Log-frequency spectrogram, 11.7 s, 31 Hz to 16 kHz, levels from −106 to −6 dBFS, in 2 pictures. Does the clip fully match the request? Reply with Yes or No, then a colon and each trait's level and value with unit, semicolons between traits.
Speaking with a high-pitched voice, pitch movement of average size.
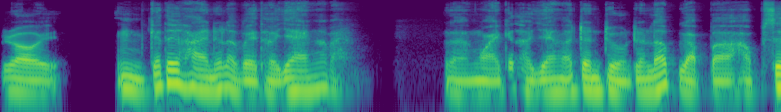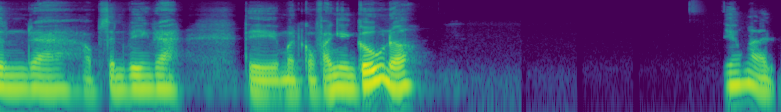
No: low, 105 Hz; average, 4.3 semitones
